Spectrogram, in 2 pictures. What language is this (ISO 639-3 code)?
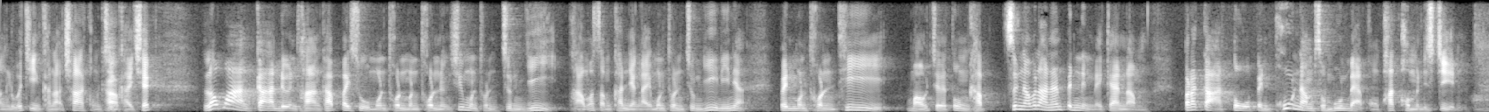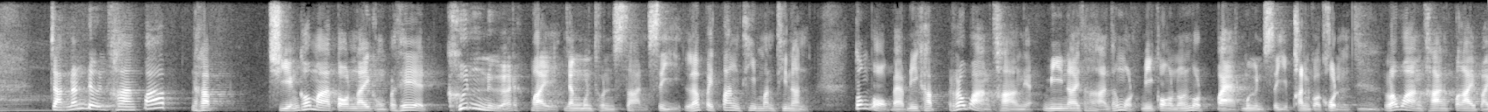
tha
